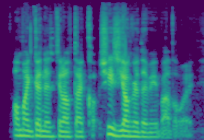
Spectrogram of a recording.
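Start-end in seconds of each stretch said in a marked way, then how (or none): 0.2-1.3 mock-panicked young girl voice. Retelling how a younger sister came in during a call, imitating her freaking out. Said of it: "she starts freaking like freaking out".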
